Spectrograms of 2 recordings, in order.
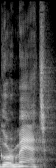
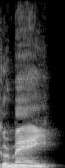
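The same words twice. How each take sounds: First: The word is sounded out as it is spelled. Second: The word is said with its usual sounds. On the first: The speaker calls it wrong. "You write gourmet" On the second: The speaker calls it right. "but you read gourmet"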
